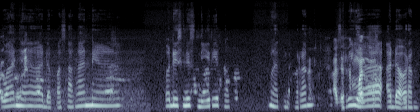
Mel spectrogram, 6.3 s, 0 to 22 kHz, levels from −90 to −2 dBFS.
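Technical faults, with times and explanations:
0.00–0.56 s, 1.14–1.27 s, 4.60–5.11 s and 5.49–6.30 s: speech suppressed in double talk. The talker's level dips by about 10–15 dB early, and later by about 25 dB and then about 35 dB, likely because the echo canceller ducked it while both sides spoke. Nothing extra is added here; the speech itself is cut back.
0.54–2.27 s, 2.88–3.63 s, 4.31–4.38 s and 5.53–5.67 s: echo leak. A copy of the speech returns 270 ms late, about 10 dB below it, about 20 dB below it in the brief 4.31 s scrap and about 15 dB below it at 5.53 s. This is likely loudspeaker pickup that the loudspeaker side's canceller missed. Unlike suppression, the speech gains a delayed repeat instead of losing level.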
